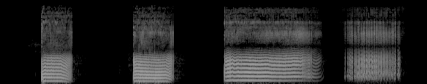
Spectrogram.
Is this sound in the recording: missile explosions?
no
